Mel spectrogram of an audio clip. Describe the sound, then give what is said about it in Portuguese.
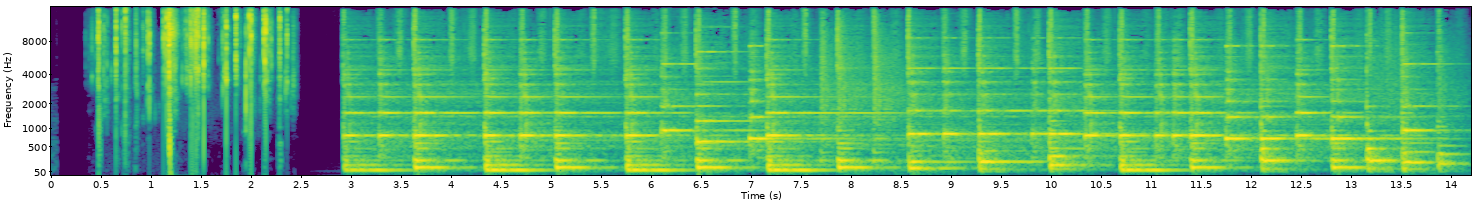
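A few sharp crackling pops and foil crinkles of an antidepressant pill being pushed out of a blister pack, brief, followed by a steady rhythmic music track. “Se você está ciente e deseja continuar, permaneça na linha após o barulho do meu antidepressivo sendo tirado da cartela.”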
